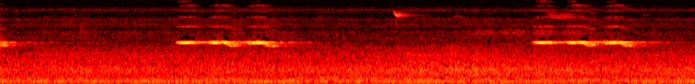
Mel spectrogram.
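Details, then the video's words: Gentle song of a tufted titmouse: short whistled phrases of a few rapid, slightly wavering notes, given twice about two and a half seconds apart, with faint high chips and steady low rumble behind. "Who's Song is That?!"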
